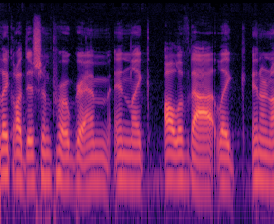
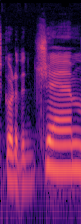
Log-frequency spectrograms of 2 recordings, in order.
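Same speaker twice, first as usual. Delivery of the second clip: ordinary talk, nothing marked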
